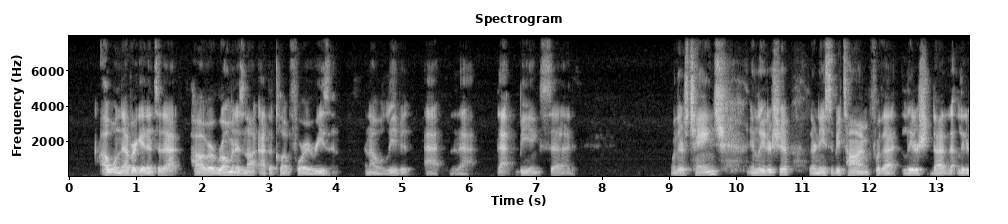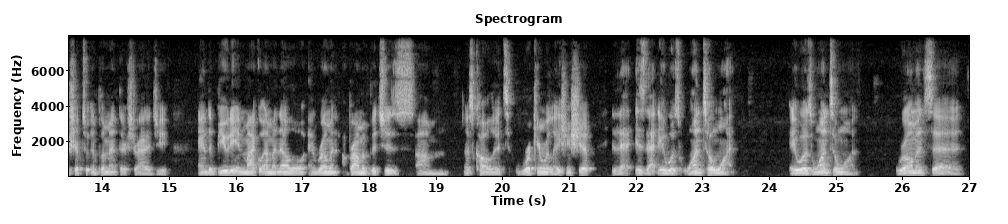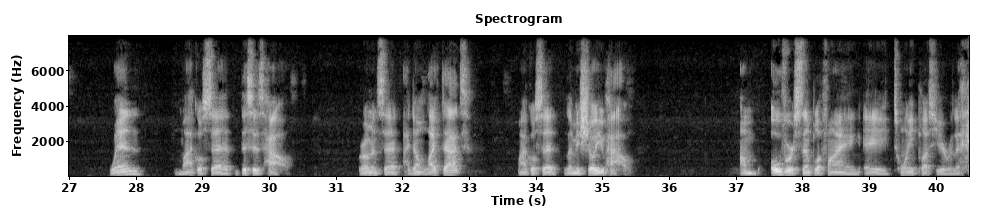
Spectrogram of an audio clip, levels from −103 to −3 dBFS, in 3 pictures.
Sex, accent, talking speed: male, American, 135 wpm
